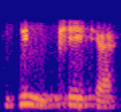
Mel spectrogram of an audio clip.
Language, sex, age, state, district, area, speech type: Hindi, female, 45-60, Uttar Pradesh, Sitapur, rural, conversation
